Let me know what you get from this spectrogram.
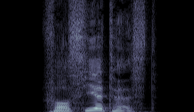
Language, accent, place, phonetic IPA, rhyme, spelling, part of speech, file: German, Germany, Berlin, [fɔʁˈsiːɐ̯təst], -iːɐ̯təst, forciertest, verb, De-forciertest.ogg
- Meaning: inflection of forcieren: 1. second-person singular preterite 2. second-person singular subjunctive II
